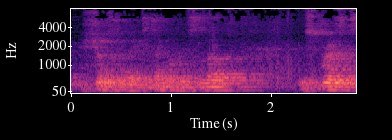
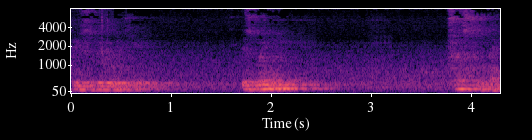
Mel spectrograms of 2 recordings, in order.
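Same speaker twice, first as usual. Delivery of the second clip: soft, much quieter and tender; gently; 11 dB quieter than usual. Acted. Jesus calming his frightened disciples, soft and gentle. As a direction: speak peace softly to frightened friends. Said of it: "he comes in very gently and he says".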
